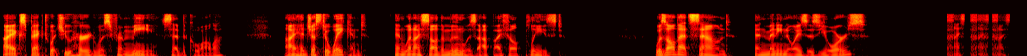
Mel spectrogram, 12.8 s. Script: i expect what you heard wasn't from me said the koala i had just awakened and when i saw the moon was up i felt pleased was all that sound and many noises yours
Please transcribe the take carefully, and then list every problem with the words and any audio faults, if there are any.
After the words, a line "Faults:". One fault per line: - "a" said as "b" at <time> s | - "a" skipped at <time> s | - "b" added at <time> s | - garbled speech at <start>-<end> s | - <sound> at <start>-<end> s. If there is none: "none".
i expect what you heard was from me said the koala i had just awakened and when i saw the moon was up i felt pleased was all that sound and many noises yours
Faults:
- "wasn't" said as "was" at 1.2 s
- laugh at 11.8-12.6 s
